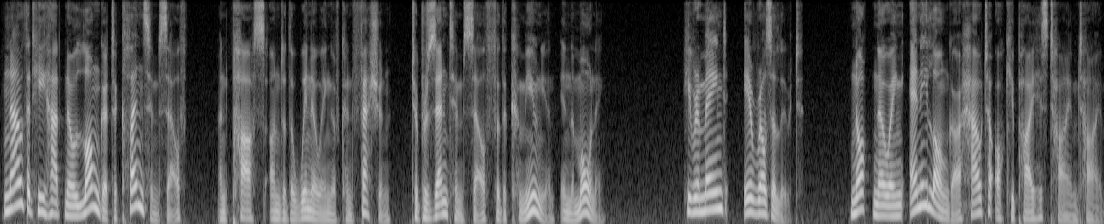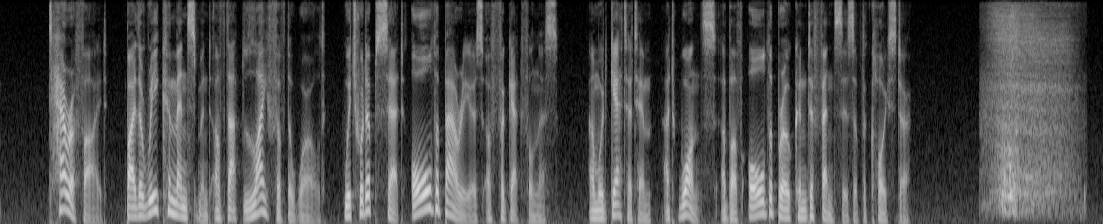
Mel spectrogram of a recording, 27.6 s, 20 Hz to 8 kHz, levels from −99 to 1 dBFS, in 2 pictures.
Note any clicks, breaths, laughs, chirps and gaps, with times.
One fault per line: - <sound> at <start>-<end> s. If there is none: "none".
- sniff at 26.0-27.4 s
